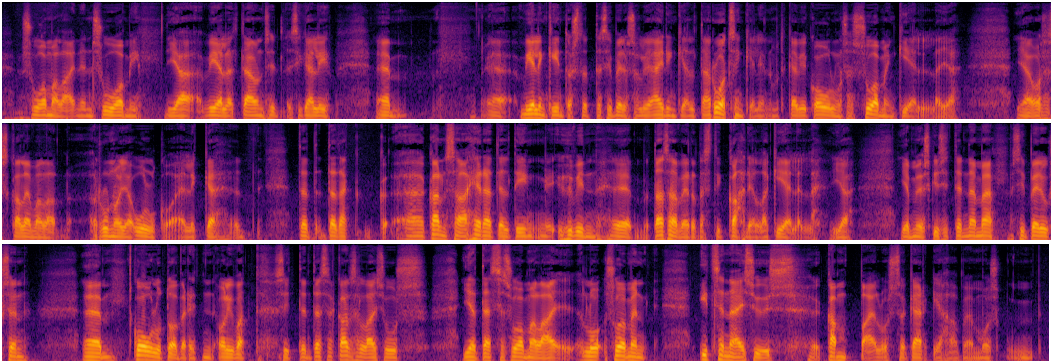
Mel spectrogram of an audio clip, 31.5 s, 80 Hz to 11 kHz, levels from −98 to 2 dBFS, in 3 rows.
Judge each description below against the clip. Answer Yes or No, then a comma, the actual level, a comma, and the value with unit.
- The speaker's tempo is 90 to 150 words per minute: Yes, average, 100 wpm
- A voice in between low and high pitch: No, low, 100 Hz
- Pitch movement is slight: Yes, narrow, 2.0 semitones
